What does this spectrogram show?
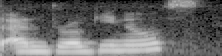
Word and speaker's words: androgynos: which is actually called androgynos, which the reason why it sounds like the word androgynous is because this word actually comes from Greek, because a lot of Jewish writings were written in Greek.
